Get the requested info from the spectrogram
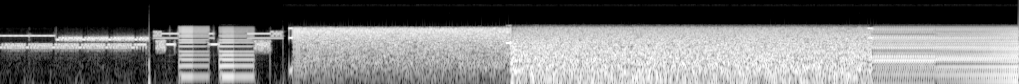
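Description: Electronic logo sound effect: two steady beeping tones, then a pair of quick buzzy blips, then a loud static-like hiss from about three seconds in. It ends with a harsh buzzing tone for the last second or so.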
